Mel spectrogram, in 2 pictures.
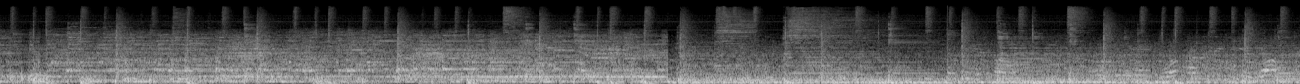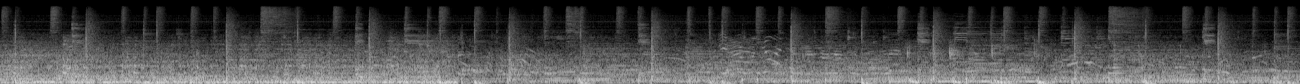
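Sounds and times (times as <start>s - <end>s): drums: 0.0s - 26.0s.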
